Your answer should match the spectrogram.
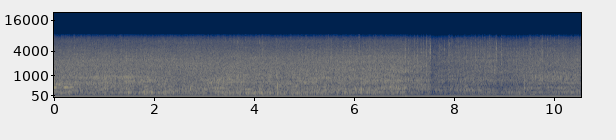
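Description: Model electric locomotive and its train running along the layout's track, heard as a steady rushing rolling noise, with faint voices underneath. The noise drops somewhat about seven and a half seconds in.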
